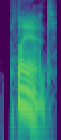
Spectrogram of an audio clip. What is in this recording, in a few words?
"plant", American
